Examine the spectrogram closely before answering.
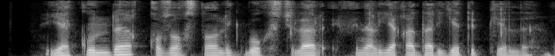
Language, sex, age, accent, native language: Uzbek, male, 18-24, Toshkent shahri, Uzbek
